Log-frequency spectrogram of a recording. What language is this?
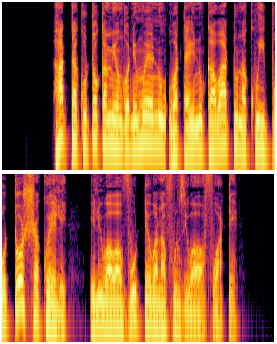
Swahili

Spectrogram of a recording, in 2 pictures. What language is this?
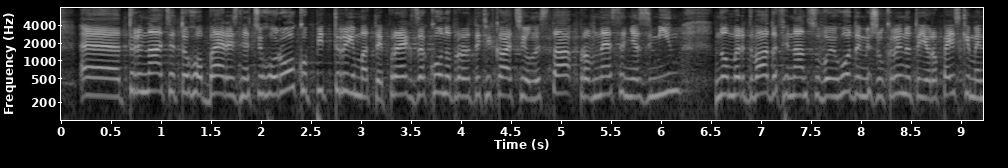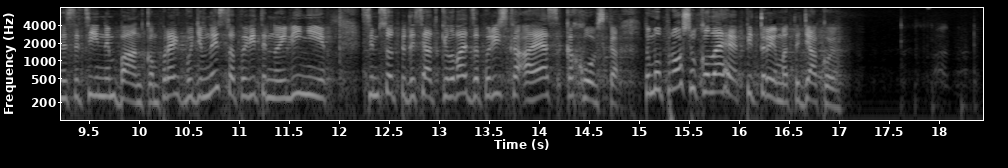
Ukrainian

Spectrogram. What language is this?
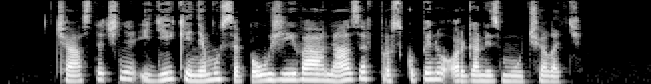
Czech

